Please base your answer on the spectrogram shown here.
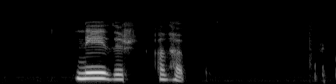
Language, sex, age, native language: Icelandic, female, 18-19, Icelandic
